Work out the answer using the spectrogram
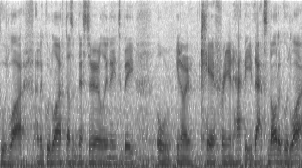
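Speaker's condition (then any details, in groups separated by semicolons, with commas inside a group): Cleft lip and palate; congenital cleft lip and palate, repeated hospital stays and surgeries as a baby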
